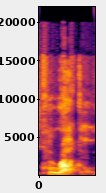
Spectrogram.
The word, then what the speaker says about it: Curaçao: Curacao, what we used to pronounce back in the days is Curaçao. Remember, like the drink, you would mix in to make a blue Hawaii. You would mix in a little blue Curaçao.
